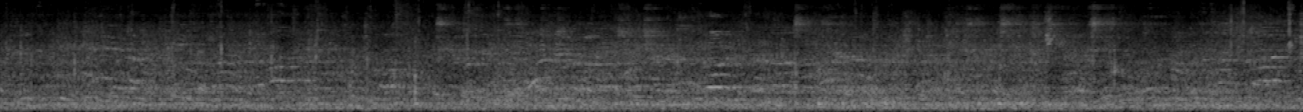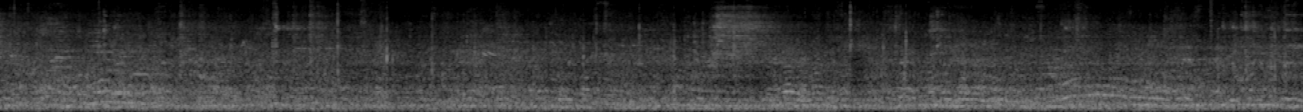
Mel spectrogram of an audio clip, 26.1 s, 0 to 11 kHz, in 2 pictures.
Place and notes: atmosphere in the core of the town towards the end of war; tower bells ringing 11a.m., a few commentaries of citizens about taking care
